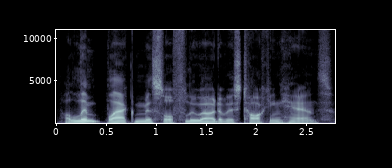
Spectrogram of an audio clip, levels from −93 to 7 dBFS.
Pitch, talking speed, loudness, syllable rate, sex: 95 Hz, 215 wpm, -20 LUFS, 5.0 syllables/s, male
